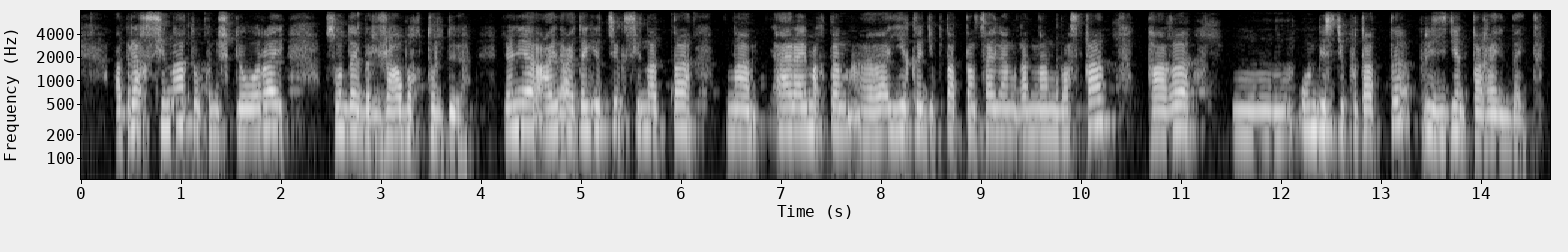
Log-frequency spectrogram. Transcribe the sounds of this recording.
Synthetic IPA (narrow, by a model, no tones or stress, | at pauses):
bɪɾɑqsʲenat̪wɵkʲɪnɪʃkʲe̞wo̞ɾɑjso̞nd̪ɑjbɪɾʒɑbəqt̪ʰʏɾd̪e̞ | ʒ̥æne̞ɑjt̪ɑkʲʰe̞t̪se̞ksʲenat̪ːɑmənɑæɾɑjmɑqt̪ɑnəje̞kʲɪd̪ʲepu̥t̪at̪ːɑnsɑjlˠɑɴʁɑnːɑnbɑsqɑt̪ʰɑʁə | wo̞nbe̞sd̪ʲeput̪at̪ːəprʲe̞zijd̪ʲe̞nt̪ːɑʁɑjənd̪ɑjd̪ə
